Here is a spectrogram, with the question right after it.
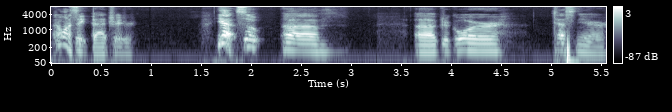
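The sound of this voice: A man's fairly high-pitched voice with a fairly bright tone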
